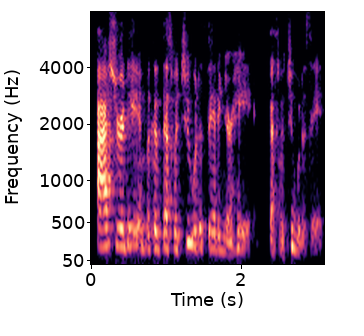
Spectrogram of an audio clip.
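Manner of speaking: low, quiet sassy comeback. Acted. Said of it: "he gets sassy right back".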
